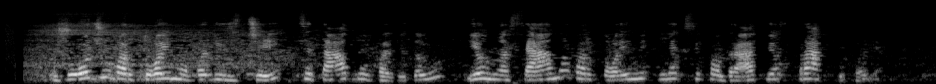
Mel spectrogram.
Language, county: Lithuanian, Vilnius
